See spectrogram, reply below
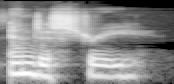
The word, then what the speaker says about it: industry: When words are spelled with a TR in English, we sometimes say them with a CHR sound, like tree, tree. So industry, and make sure that vowel at the end is an E, that it's spelled with a Y, but you say an E, long E.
